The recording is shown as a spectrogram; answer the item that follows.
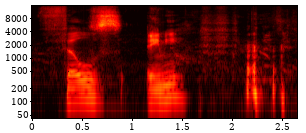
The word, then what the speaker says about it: Fils-Aimé: Fils-Aimé.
